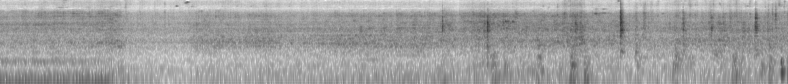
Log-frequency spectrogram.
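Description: Truck engine idling, heard from inside the cab: a steady low hum that drops away about a second in, leaving a steady rumble, with scattered light clicks and knocks in the second half.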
